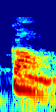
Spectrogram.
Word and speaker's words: calm: वो first one है काम। और काम होता है, यहाँ पर एल साइलेंट है डियर स्टूडेंट्स, CALM।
